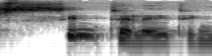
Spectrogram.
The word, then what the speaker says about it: scintillating: Scintillating, scintillating. Skizzers, scissors. Muscle, muscle.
